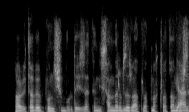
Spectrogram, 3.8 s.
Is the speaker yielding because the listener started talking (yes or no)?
yes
